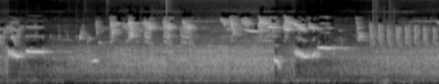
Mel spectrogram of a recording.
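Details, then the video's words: Wild Australian pied butcherbird singing a short fluted whistle at the start and another mellow phrase near the fifth second, with a dense wash of high twittering birds behind it. "Serenaded by Pied Butcherbird"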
